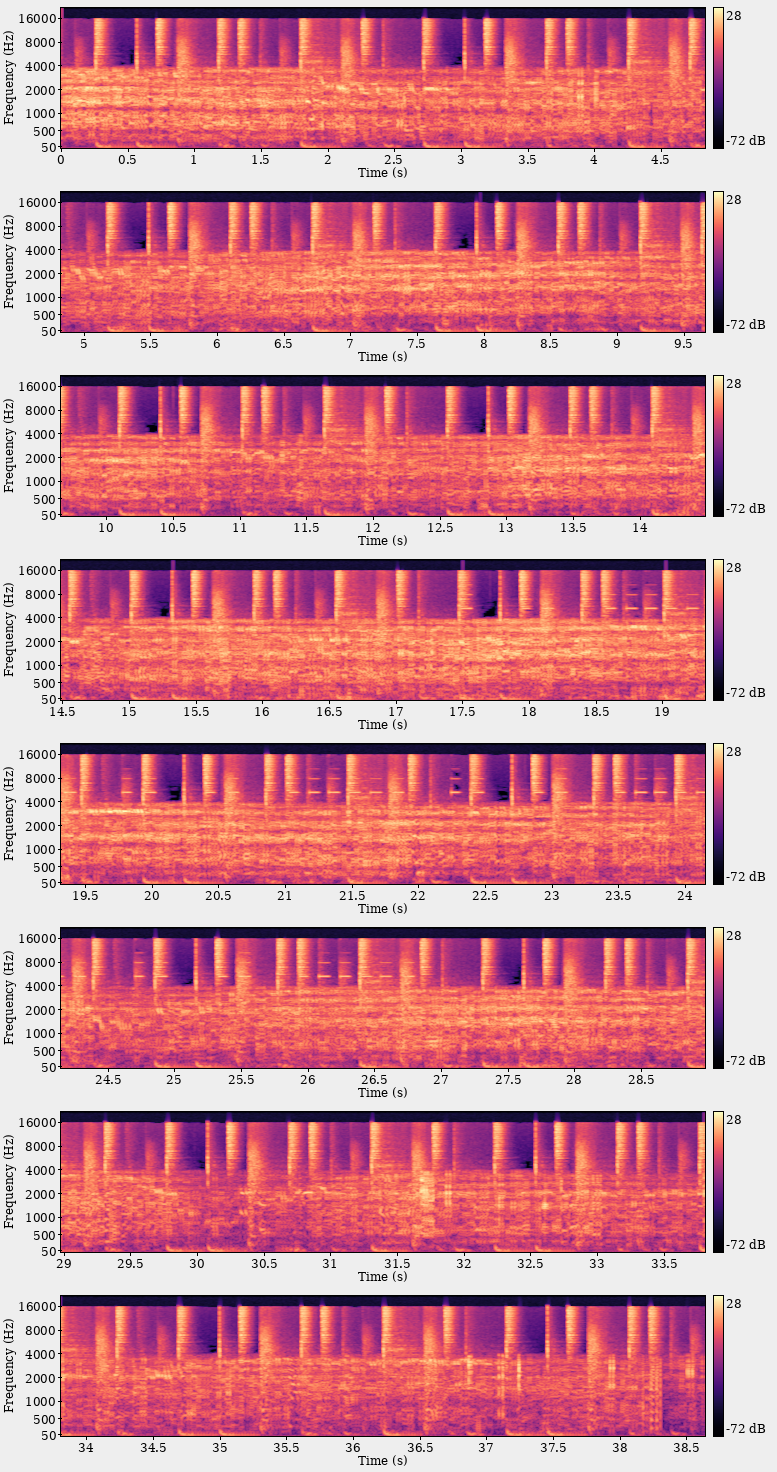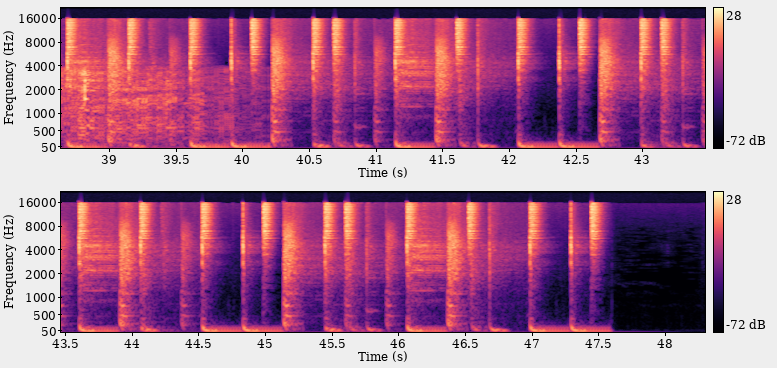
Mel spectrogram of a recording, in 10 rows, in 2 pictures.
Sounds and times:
Outside, rural or natural: 0.0s - 41.7s
Music: 0.0s - 47.6s.

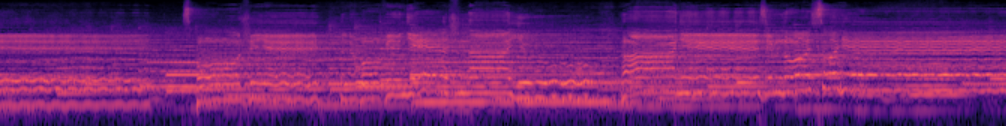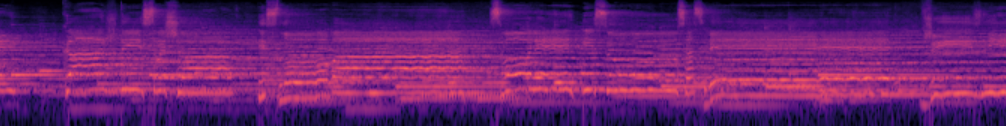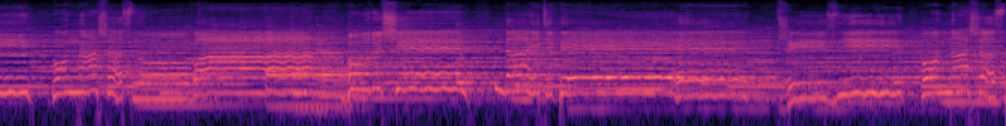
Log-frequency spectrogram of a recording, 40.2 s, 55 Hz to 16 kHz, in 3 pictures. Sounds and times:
Orchestra: 0.0s - 40.2s
Violin, fiddle: 0.0s - 40.2s.

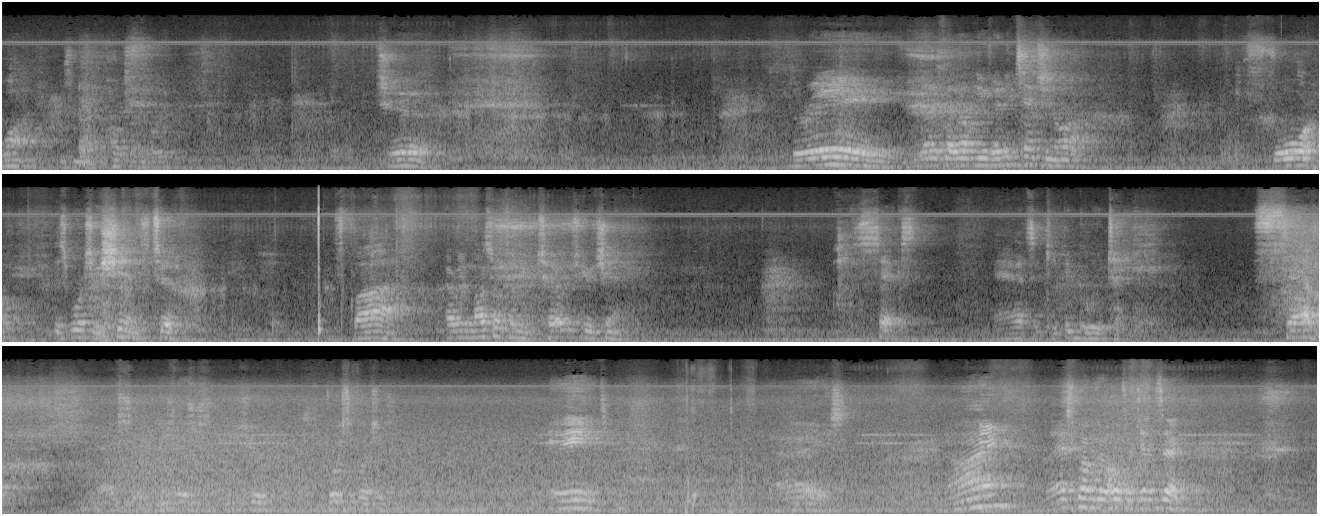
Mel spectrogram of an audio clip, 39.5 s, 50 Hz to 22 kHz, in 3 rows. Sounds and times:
Speech: 0.0s - 1.8s, 3.8s - 4.4s, 7.9s - 11.0s, 12.6s - 15.1s, 16.5s - 19.6s, 21.6s - 22.4s, 23.1s - 24.8s, 25.7s - 26.5s, 27.2s - 30.3s, 31.7s - 32.5s, 34.0s - 34.9s, 35.8s - 38.4s.

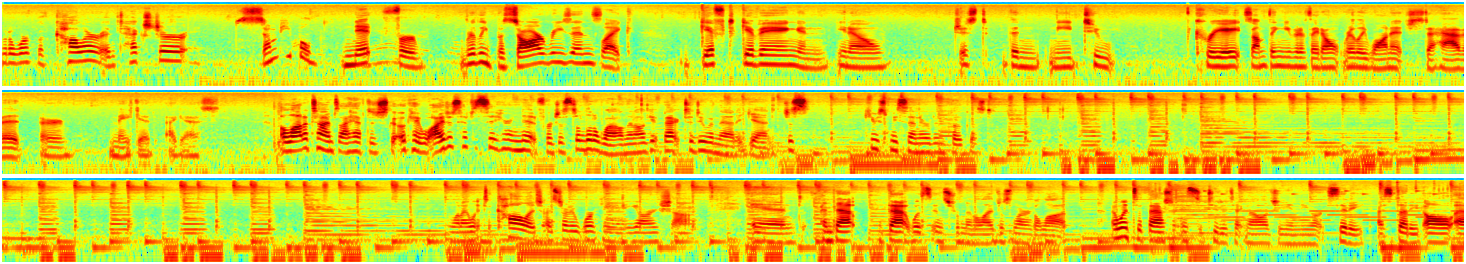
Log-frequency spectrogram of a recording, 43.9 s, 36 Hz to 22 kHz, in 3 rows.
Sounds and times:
Speech: 0.0s - 8.9s, 9.5s - 11.2s, 11.9s - 16.8s, 17.4s - 22.7s, 23.3s - 24.5s, 33.7s - 43.8s.

